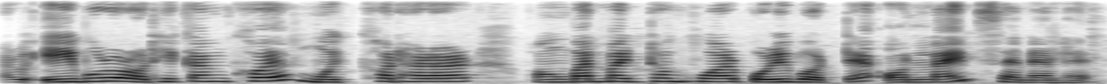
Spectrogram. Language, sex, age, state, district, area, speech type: Assamese, female, 45-60, Assam, Dibrugarh, rural, spontaneous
